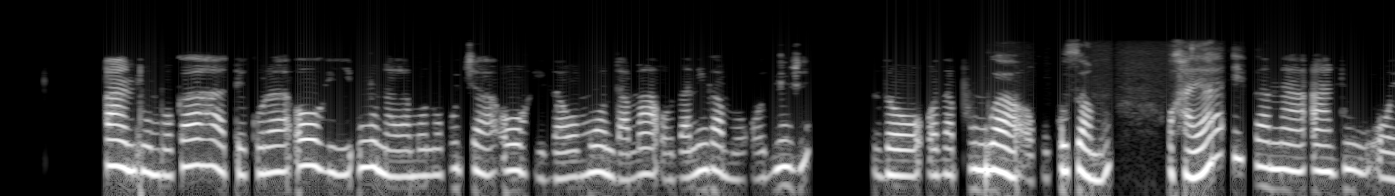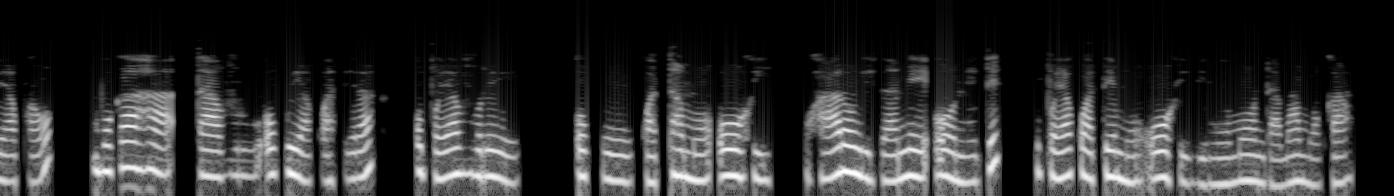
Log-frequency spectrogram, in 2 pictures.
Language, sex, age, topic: Oshiwambo, male, 25-35, agriculture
